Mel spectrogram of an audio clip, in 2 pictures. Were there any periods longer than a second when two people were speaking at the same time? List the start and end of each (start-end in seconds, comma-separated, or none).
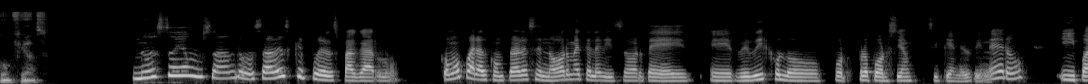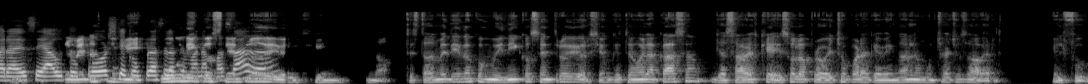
11.5-13.6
